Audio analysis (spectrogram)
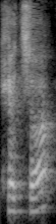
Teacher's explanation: So then you would have kecha, which, ke, again, so that would be first row, but kind of slightly stronger from my point of view, ke, and then cha, very aspirated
